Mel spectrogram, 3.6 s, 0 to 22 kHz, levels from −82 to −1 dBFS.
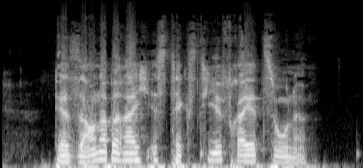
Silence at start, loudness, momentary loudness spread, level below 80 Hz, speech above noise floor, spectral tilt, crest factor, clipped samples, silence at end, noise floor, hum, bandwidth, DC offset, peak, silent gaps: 0.4 s; -11 LUFS; 9 LU; -24 dBFS; 26 dB; -6 dB/octave; 12 dB; 0.5%; 0.45 s; -35 dBFS; none; 14 kHz; under 0.1%; 0 dBFS; none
